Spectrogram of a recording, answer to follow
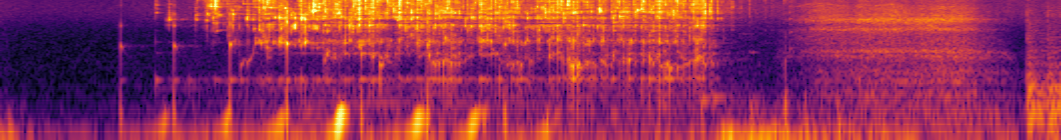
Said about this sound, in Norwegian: Jeg må bare helle litt, for jeg kjenner at jeg bare, altså dette syns jeg er så digg. Jeg syns det er skikkelig sånn digg vin, så jeg må bare helle til glasset her.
